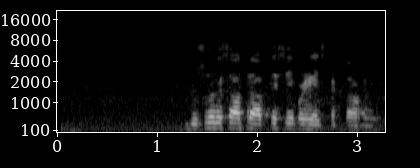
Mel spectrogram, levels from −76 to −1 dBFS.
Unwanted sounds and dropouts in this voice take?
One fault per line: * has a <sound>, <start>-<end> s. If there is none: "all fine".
all fine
